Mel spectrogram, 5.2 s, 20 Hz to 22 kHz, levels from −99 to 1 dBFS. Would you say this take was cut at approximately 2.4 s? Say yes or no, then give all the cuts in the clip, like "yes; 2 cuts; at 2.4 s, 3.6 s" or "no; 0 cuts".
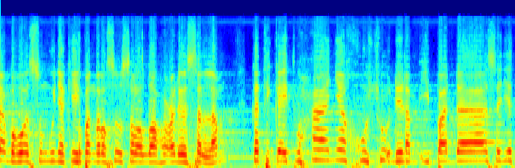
no; 0 cuts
